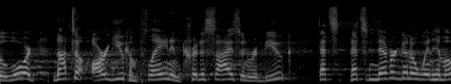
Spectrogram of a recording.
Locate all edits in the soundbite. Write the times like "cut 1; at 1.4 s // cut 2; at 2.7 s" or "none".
cut 1; at 1.2 s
